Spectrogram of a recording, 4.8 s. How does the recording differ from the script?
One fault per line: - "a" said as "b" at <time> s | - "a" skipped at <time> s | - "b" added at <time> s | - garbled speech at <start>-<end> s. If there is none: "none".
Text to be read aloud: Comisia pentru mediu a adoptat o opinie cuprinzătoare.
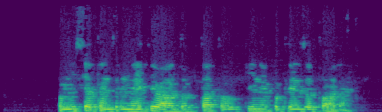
none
